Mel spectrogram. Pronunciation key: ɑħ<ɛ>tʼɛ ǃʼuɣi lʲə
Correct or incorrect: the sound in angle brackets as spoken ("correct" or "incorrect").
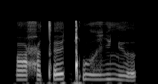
incorrect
